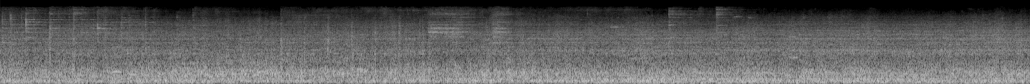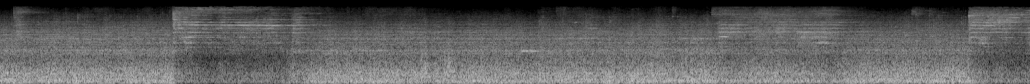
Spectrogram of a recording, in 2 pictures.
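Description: Loaded freight cars rumble and clatter steadily along the rails.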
